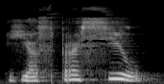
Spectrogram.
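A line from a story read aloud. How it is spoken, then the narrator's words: Breathless and angry. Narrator (Russian): задыхаясь, произнес он сердито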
